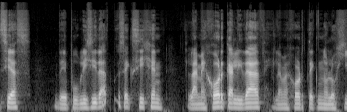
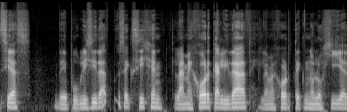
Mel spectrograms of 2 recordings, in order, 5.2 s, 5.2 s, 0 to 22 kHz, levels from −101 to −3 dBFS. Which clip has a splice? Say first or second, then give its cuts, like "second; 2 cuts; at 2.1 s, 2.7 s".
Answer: second; 1 cut; at 2.5 s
